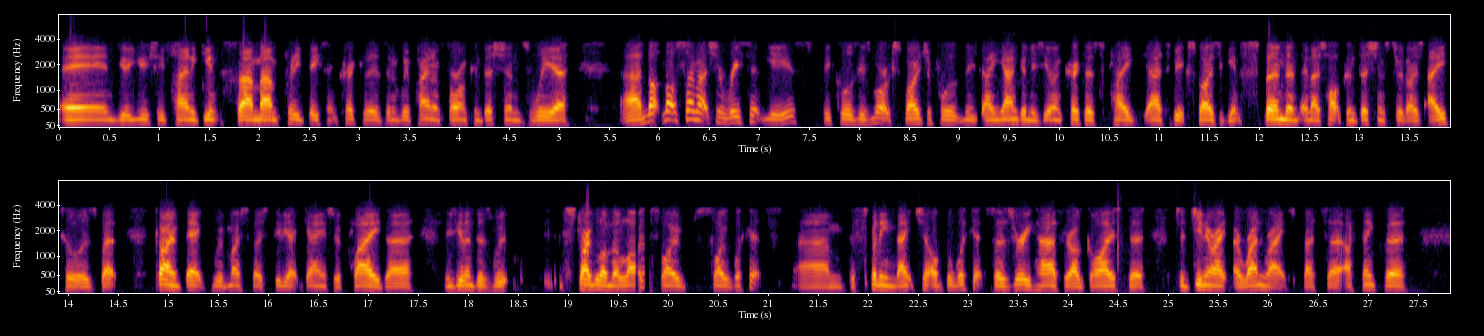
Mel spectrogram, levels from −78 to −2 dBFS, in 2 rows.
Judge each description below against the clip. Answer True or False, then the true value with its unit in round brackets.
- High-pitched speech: False (110 Hz)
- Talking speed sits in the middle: False (210 wpm)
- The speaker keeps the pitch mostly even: True (2.0 semitones)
